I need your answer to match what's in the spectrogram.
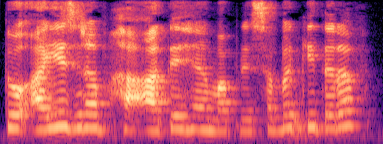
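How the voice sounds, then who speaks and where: A woman's voice: a little high, fairly even intonation. Motherly woman Quran teacher. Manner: gentle, motherly, mixes in English words. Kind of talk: religious advice and course talk.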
